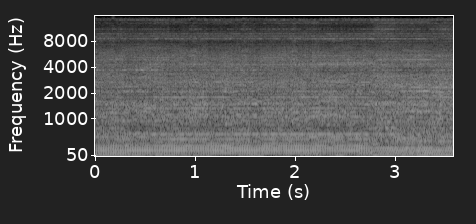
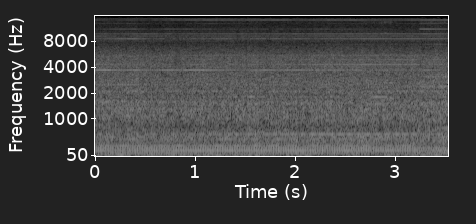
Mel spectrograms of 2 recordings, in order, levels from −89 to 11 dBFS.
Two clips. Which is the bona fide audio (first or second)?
second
